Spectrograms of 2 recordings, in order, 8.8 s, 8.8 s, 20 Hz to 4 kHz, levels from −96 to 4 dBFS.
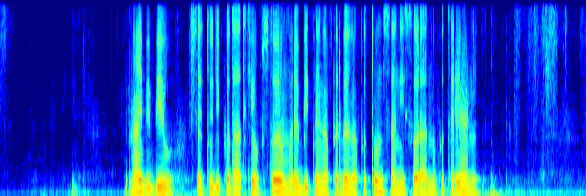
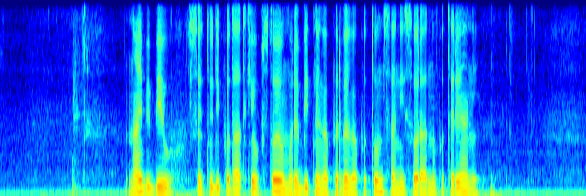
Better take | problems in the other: second | noise reduction (neural separator model SepFormer DNS4)

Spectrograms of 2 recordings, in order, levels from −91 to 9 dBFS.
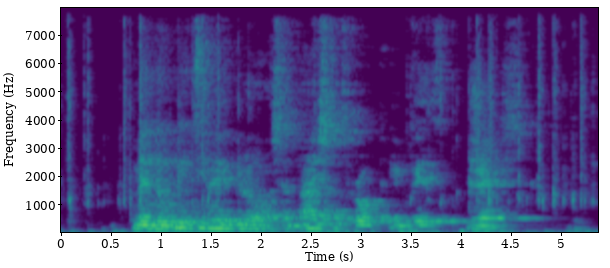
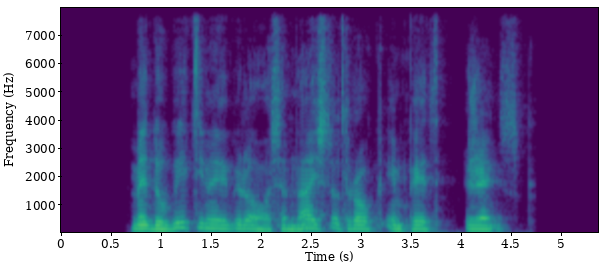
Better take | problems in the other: second | noise reduction (classical method WPE with log-MMSE)

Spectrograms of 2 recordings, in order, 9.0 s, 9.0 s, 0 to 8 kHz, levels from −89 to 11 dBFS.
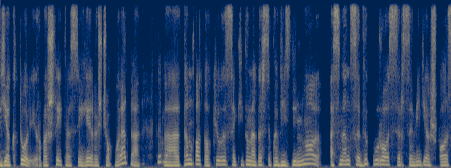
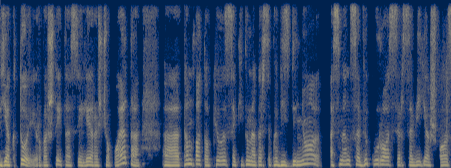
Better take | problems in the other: second | noise reduction (neural diffusion model UNIVERSE++)

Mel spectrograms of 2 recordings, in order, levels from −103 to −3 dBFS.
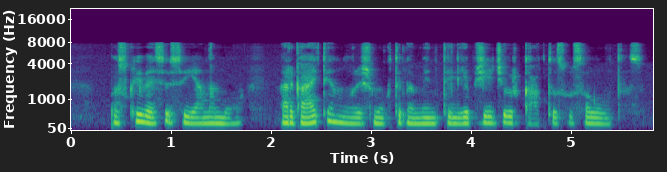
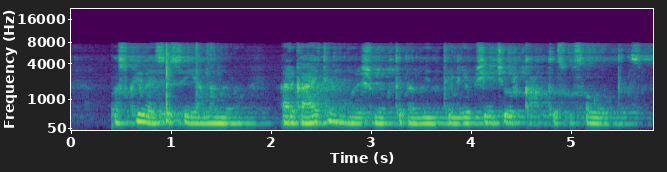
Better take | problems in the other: first | background sound (Coin (dropping)); 12 dB below the speech // room echo; dies away in 0.9 s

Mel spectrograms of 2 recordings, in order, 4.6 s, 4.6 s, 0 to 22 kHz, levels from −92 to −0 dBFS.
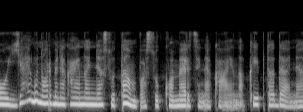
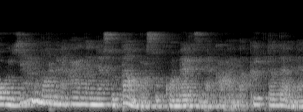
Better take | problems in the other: first | room echo; dies away in 1.1 s

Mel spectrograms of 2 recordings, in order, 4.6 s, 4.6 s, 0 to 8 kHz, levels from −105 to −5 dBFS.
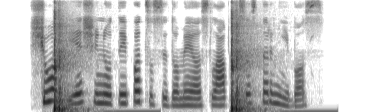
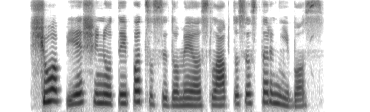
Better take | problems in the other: second | background sound (Fireworks); 4 dB above the speech

